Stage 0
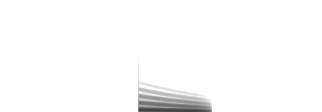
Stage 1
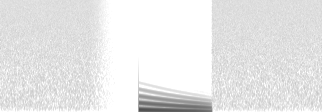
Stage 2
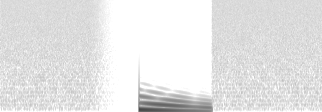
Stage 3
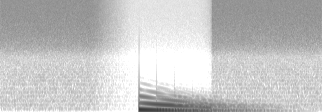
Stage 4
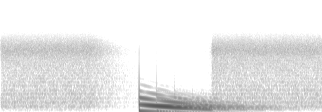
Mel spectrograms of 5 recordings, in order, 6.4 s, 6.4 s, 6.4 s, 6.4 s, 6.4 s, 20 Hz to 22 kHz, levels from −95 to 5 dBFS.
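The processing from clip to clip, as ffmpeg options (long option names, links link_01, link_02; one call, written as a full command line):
ffmpeg -i in.wav -af "highpass=140,areverse,acompressor=mode=upward:threshold=-34dB:ratio=2.5,areverse" out.wav
ffmpeg -i in.wav -af "aecho=1:1:6.9:0.62" out.wav
ffmpeg -i in.wav -filter_complex "[0:a]aexciter=amount=7.9:drive=4.7:freq=3800,asplit=2[link_01][link_02];[link_02]adelay=354,lowpass=frequency=2200:poles=1,volume=-12dB,asplit=2[link_03][link_04];[link_04]adelay=354,lowpass=frequency=2200:poles=1,volume=0.54,asplit=2[link_05][link_06];[link_06]adelay=354,lowpass=frequency=2200:poles=1,volume=0.54,asplit=2[link_07][link_08];[link_08]adelay=354,lowpass=frequency=2200:poles=1,volume=0.54,asplit=2[link_09][link_10];[link_10]adelay=354,lowpass=frequency=2200:poles=1,volume=0.54,asplit=2[link_11][link_12];[link_12]adelay=354,lowpass=frequency=2200:poles=1,volume=0.54[link_13];[link_01][link_03][link_05][link_07][link_09][link_11][link_13]amix=inputs=7:normalize=0,volume=5.5dB" out.wav
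ffmpeg -i in.wav -af "adynamicequalizer=threshold=0.00158:dfrequency=1400:dqfactor=0.95:tfrequency=1400:tqfactor=0.95:attack=5:release=100:ratio=0.375:range=3:mode=cutabove:tftype=bell,highpass=frequency=220:width_type=q:width=0.5412,highpass=frequency=220:width_type=q:width=1.307,lowpass=frequency=3300:width_type=q:width=0.5176,lowpass=frequency=3300:width_type=q:width=0.7071,lowpass=frequency=3300:width_type=q:width=1.932,afreqshift=-57" out.wav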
